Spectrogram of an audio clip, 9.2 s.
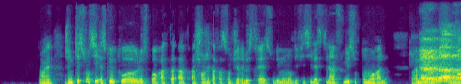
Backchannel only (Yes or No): No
